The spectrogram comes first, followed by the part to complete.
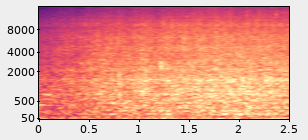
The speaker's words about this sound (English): as we try to escape a very British downpour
